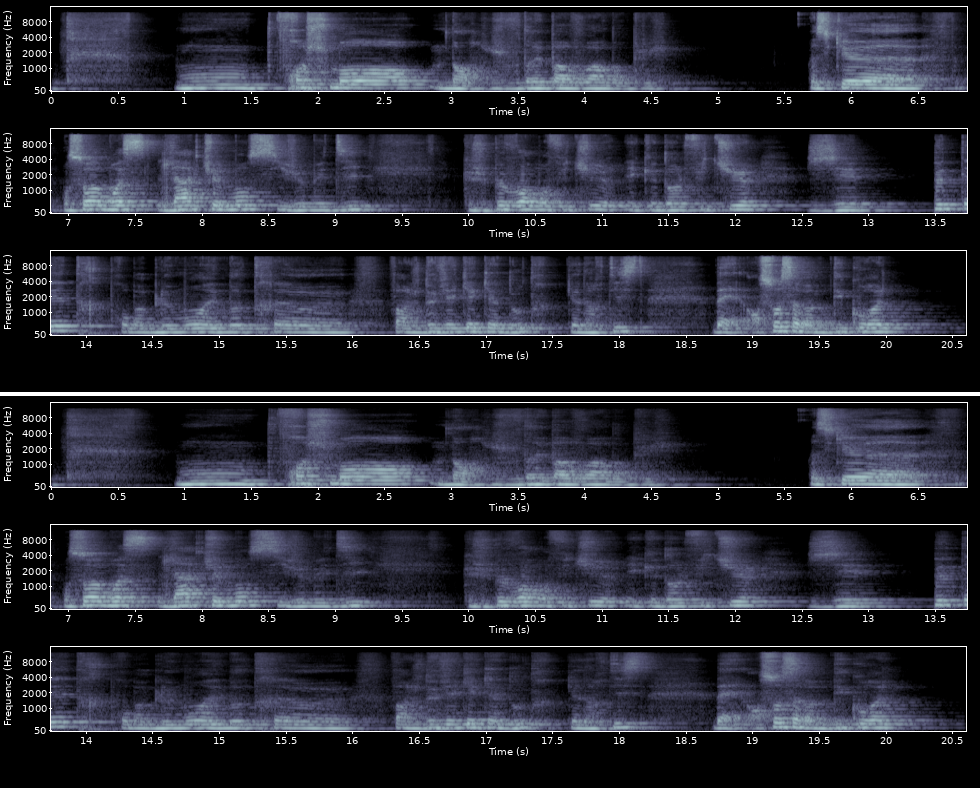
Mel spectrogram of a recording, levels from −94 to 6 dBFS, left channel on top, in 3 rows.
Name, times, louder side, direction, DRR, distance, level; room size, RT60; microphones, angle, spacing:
voice 1, 0.1-0.6 0.9-4.6 5.7-9.6 10.0-12.9 13.5-20.0, left 2 dB, 45° left, 3 dB, 1.0 m, -29 dB
6.7 x 4.3 x 4.1 m, 0.87 s
head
